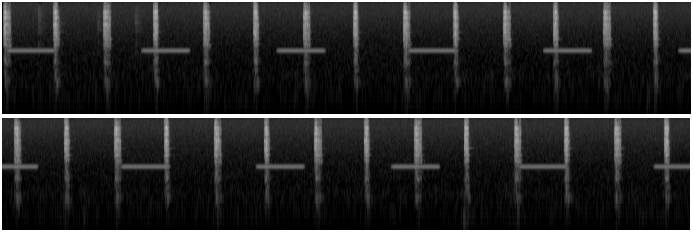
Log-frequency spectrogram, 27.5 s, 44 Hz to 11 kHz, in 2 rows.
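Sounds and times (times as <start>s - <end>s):
clock ticking: 0.0s - 1.2s, 2.0s - 2.2s, 2.8s - 4.2s, 5.0s - 5.2s, 5.9s - 7.2s, 8.0s - 9.2s, 10.0s - 10.2s, 10.8s - 12.2s, 13.0s - 13.2s, 13.9s - 15.2s, 16.0s - 17.2s, 18.0s - 18.2s, 18.9s - 20.2s, 21.0s - 21.2s, 21.9s - 23.2s, 24.0s - 24.3s, 25.0s - 25.2s, 26.0s - 26.2s, 26.8s - 27.5s.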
